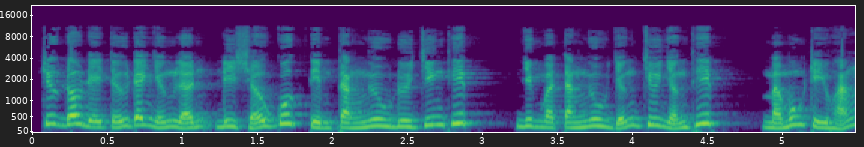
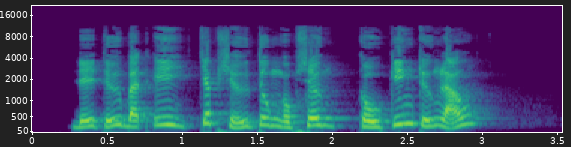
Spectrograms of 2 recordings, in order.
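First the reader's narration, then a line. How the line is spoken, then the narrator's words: Young man, loud. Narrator (Vietnamese): Người thanh niên mặc đồ trắng lớn tiếng nói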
